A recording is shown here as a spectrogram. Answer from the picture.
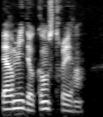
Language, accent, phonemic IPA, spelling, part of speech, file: French, France, /pɛʁ.mi d(ə) kɔ̃s.tʁɥiʁ/, permis de construire, noun, LL-Q150 (fra)-permis de construire.wav
- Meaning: planning permission, building permit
